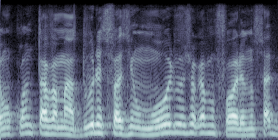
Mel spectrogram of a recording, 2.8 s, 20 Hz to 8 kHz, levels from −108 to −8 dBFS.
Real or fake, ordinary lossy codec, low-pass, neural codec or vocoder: real; none; 7.2 kHz; none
